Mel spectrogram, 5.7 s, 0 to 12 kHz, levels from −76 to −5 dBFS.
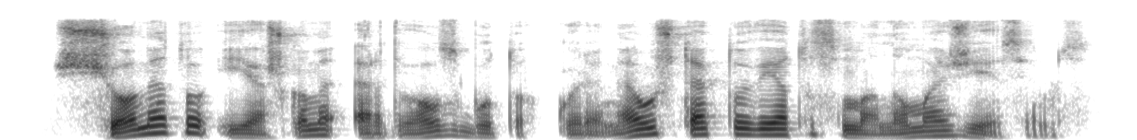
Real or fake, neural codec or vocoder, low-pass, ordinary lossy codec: real; none; 7.2 kHz; AAC, 48 kbps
